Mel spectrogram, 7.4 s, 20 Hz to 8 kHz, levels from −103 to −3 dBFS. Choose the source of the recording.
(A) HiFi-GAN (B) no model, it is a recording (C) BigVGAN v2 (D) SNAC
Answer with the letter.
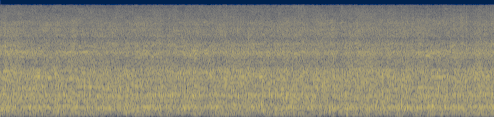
D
